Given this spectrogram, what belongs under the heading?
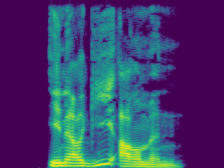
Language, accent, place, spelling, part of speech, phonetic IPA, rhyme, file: German, Germany, Berlin, energiearmen, adjective, [enɛʁˈɡiːˌʔaʁmən], -iːʔaʁmən, De-energiearmen.ogg
- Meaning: inflection of energiearm: 1. strong genitive masculine/neuter singular 2. weak/mixed genitive/dative all-gender singular 3. strong/weak/mixed accusative masculine singular 4. strong dative plural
